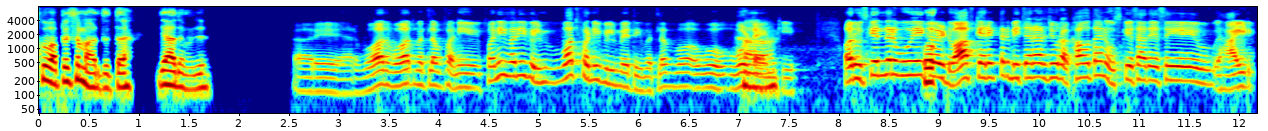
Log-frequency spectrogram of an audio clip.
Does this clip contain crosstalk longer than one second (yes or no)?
no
